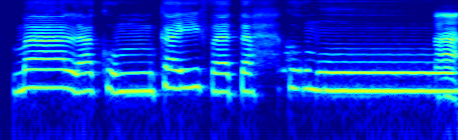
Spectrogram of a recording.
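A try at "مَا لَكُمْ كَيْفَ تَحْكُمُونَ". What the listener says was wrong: Malakum. Kaifa tahkumun. Tinggikan lagi.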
